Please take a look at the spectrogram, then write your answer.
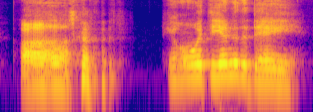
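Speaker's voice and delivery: off-target voice drifting into cartoon housewife. Acting out a cast member in a terrible ad, do Carrie Fisher turned into Marge Simpson. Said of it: "I turned Carrie Fisher into Marge Simpson".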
